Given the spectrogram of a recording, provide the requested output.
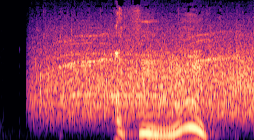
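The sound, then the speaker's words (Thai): Studio audience applause on a Thai TV show bursts in abruptly and holds as a steady, dense wash of clapping until the audience stops on its own, with a single voice briefly rising and falling over it partway through. “อ๋อมันหยุดเองไม่ไม่ไม่คนดูเขาหยุดเอง”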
